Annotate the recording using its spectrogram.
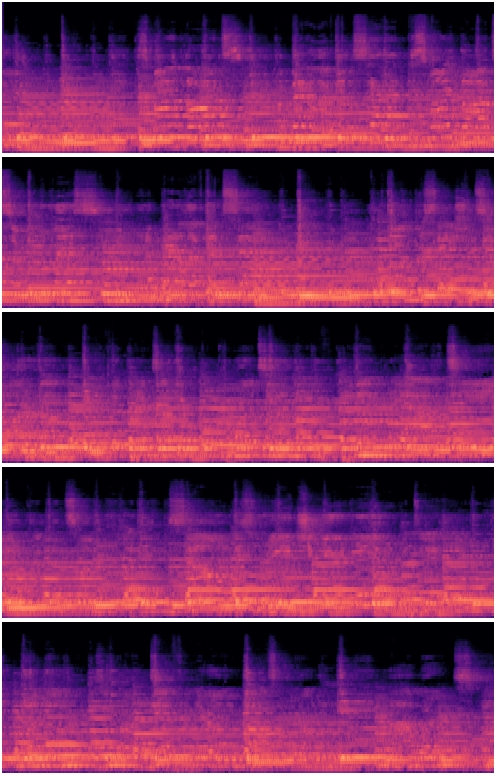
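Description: A grand piano and an acoustic guitar playing a song together, with a man singing over them.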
